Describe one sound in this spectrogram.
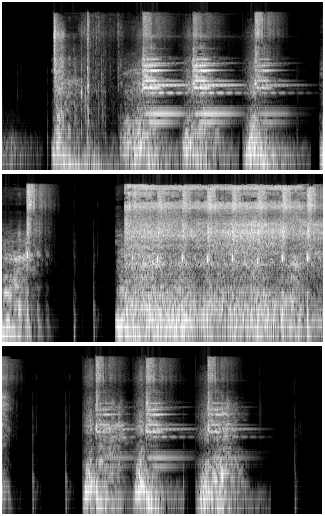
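Heavy metallic blows clang and ring out in quick bursts.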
